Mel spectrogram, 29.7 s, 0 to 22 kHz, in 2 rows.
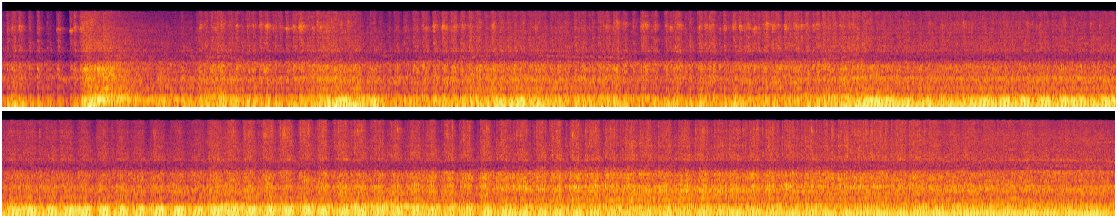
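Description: Supercharged 2003 Corvette C5 5.7-litre V8 with an aggressive 'jam cam' camshaft, running on its first start after the build. It is blipped up briefly about a second in and again around four to five seconds, then settles into a loud, loping idle that pulses evenly, the choppy rhythm of the big cam.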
